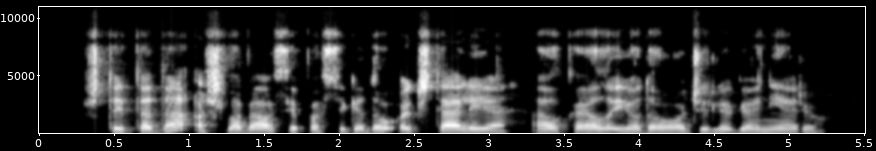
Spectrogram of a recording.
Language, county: Lithuanian, Utena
